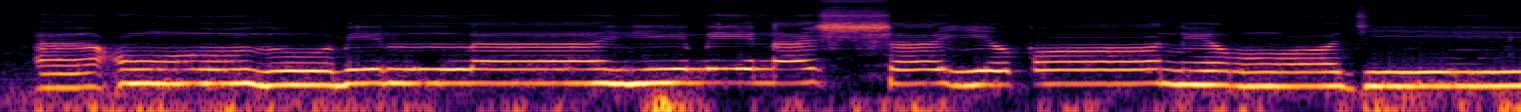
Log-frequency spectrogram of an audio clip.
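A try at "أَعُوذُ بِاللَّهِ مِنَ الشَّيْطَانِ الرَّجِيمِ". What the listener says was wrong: hati-hati jimnya Jangan becek Jim cimim tapi jim jim jim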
